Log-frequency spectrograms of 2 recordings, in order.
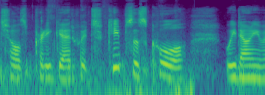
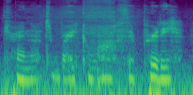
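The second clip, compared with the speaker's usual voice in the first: whispering; 2 semitones lower, 5 dB quieter than usual. Real, not acted. Whisper near delicate ice.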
